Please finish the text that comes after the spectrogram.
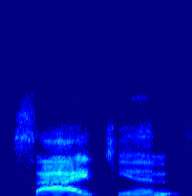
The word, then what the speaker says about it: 再见: Would you pronounce it for me, Peter? So I'm saying the right inflections. It's 再见. Sai Tien.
